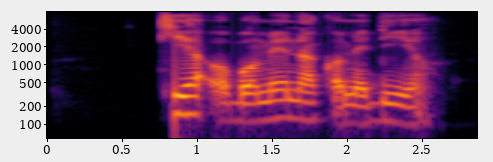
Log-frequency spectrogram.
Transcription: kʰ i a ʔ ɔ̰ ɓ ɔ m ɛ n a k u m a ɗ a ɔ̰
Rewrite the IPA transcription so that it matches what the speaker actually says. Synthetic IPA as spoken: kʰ i a ʔ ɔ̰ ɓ ɔ m ɛ n a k ɔ m ɛ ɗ i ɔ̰

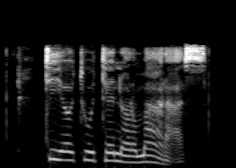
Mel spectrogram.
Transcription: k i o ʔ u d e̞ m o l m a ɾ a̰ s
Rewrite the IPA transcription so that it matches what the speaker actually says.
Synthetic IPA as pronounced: t i o t u t e̞ n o ɾ m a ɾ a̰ s

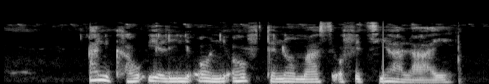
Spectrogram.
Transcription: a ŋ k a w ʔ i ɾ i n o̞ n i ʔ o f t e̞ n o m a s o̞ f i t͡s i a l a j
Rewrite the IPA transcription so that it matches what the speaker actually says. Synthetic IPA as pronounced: a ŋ kʰ a w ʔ i l i n o̞ n i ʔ o f t e̞ n o m a s o̞ f i t͡s i a l a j

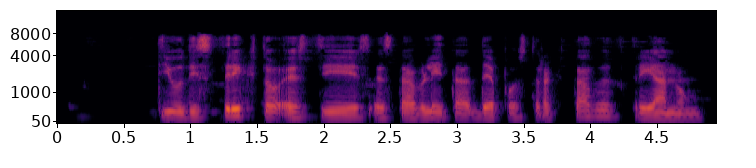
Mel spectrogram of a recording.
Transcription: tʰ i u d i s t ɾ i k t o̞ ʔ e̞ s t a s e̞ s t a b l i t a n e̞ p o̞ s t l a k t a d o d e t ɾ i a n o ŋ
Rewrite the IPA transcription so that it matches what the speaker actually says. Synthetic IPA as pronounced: t i u d i s t ɾ i k t o̞ ʔ e̞ s t i s e̞ s t a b l i t a d e̞ p o̞ s t ɾ a k t a d o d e t ɾ i a n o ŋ

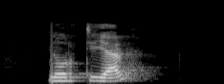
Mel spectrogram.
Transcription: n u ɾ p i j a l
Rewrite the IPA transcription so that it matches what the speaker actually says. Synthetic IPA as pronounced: n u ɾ t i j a l

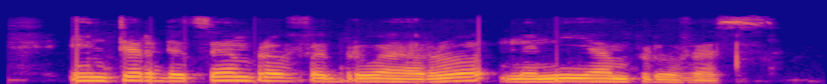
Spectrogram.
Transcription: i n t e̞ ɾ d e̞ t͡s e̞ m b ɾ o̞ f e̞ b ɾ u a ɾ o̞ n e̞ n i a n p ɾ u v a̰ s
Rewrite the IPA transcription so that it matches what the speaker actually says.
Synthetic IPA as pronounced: i n t e̞ ɾ d e̞ t͡s e̞ m b ɾ o̞ f e̞ b ɾ u a ɾ o̞ n e̞ n i a m p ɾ u v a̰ s

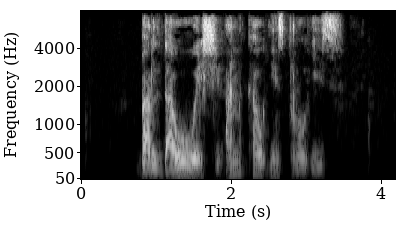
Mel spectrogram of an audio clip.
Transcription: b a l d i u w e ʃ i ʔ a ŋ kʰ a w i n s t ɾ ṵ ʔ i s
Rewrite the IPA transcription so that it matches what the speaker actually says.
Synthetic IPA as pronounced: b a l d a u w e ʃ i ʔ a ŋ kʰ a w i n s t ɾ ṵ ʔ i s

